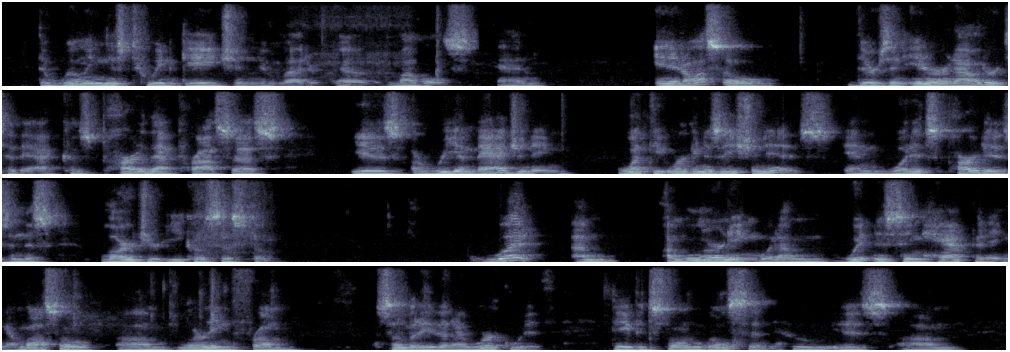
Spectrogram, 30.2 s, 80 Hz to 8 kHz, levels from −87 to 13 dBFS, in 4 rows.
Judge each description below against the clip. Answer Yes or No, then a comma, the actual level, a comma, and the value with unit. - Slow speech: Yes, slow, 130 wpm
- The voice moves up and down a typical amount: Yes, average, 3.3 semitones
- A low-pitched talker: Yes, low, 130 Hz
